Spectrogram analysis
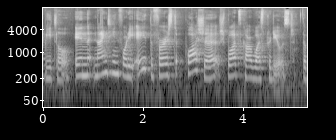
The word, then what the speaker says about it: Porsche: This brand right here is pronounced Porsche. Not Porsche or Porsche, but Porsche.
